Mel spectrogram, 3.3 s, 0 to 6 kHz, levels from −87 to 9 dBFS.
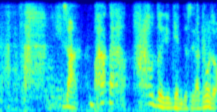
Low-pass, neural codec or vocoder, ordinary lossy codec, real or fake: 5.4 kHz; codec, 16 kHz in and 24 kHz out, 0.8 kbps, FocalCodec, streaming, 65536 codes; Opus, 32 kbps; fake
